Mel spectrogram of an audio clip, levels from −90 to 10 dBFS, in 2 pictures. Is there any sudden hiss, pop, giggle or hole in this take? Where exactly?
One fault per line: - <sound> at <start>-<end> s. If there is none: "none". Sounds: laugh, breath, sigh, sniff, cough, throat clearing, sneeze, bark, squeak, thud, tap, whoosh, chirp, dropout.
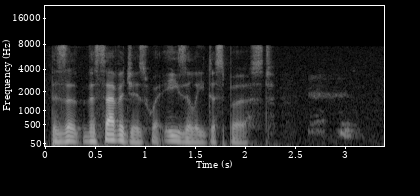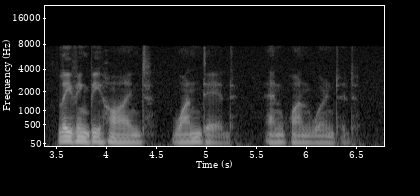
- laugh at 2.6-3.2 s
